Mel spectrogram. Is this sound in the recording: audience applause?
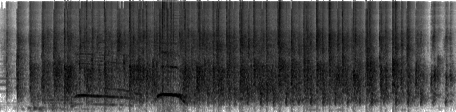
yes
